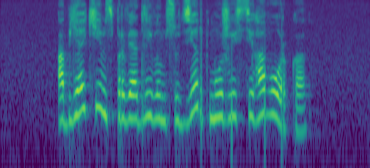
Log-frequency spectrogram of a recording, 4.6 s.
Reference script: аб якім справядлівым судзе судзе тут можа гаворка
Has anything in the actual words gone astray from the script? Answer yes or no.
yes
